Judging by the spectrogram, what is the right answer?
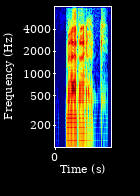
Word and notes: medick: American English

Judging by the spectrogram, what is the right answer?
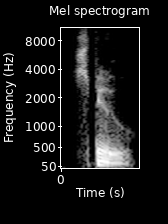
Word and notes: spue: American English

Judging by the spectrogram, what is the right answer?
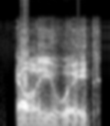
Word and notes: eluate: American English

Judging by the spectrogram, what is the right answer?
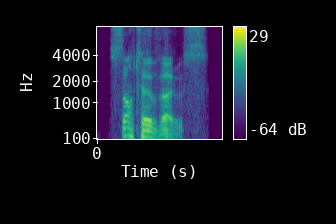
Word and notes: sotto voce: British English

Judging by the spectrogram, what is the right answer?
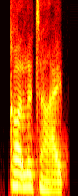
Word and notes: collotype: Indian

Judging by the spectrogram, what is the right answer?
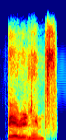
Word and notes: perilymph: Indian

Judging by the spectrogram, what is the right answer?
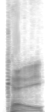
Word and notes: CAI: British English

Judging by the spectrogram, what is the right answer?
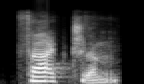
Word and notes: factum: Indian

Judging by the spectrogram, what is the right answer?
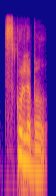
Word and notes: schoolable: Indian

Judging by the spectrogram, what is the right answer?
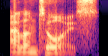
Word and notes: allantois: British English

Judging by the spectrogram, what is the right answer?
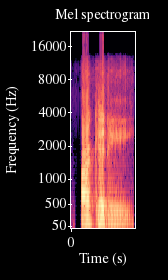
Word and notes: Arcady: American English

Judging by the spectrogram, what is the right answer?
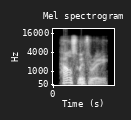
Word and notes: housewifery: British English

